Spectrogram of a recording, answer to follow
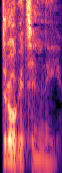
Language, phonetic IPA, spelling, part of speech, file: Russian, [ˈtroɡətʲɪlʲnɨj], трогательный, adjective, Ru-трогательный.ogg
- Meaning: touching, moving (emotionally)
